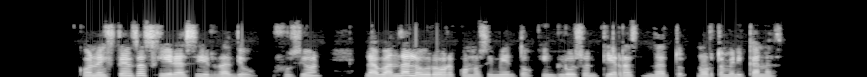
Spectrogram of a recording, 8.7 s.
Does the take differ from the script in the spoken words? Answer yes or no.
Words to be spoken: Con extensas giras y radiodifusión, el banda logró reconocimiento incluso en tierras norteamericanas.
yes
